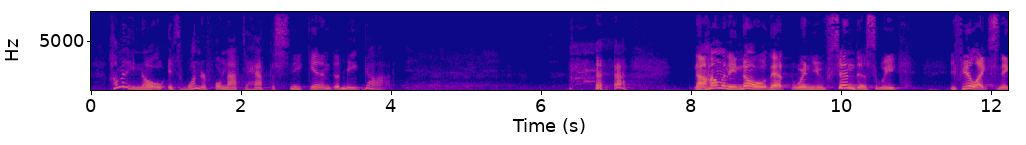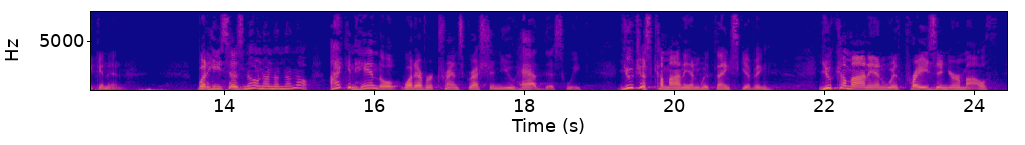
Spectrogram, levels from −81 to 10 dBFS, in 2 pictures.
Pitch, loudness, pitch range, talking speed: 170 Hz, -30 LUFS, 145-205 Hz, 150 wpm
